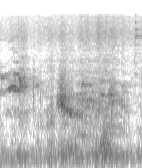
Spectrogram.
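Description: Faint speech, a few short quiet voice sounds in a small room.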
